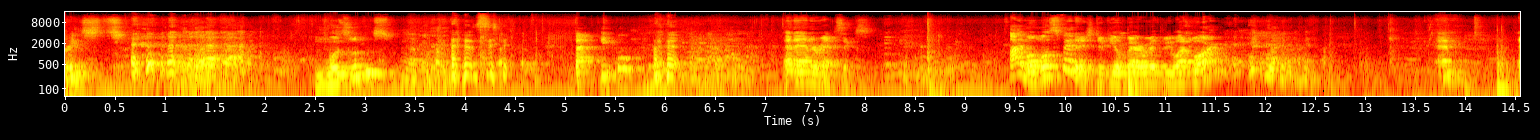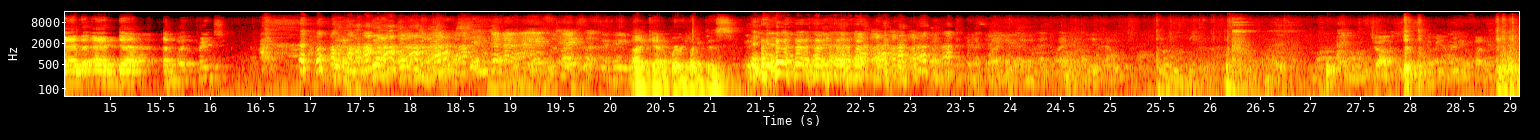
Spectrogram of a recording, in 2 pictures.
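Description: A man talks with animation through a microphone and loudspeakers.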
